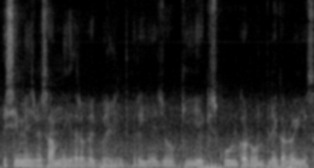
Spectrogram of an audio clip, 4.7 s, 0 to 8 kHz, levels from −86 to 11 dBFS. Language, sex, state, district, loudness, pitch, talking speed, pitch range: Hindi, male, Bihar, Bhagalpur, -28 LUFS, 115 Hz, 290 wpm, 110-120 Hz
